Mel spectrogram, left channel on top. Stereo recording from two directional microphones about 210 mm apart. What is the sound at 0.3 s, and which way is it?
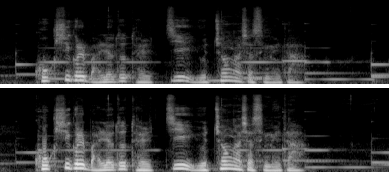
Speech, 35° right (ahead or behind).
